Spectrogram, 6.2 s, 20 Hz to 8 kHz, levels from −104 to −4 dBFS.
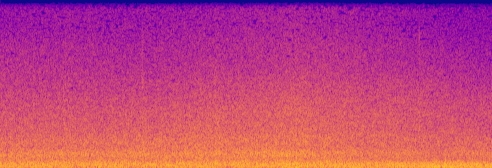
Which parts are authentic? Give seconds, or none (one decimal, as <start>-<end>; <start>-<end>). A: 0.0-6.2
